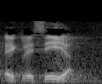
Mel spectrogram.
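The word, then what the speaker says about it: eclesía (ἐκκλησία): Iglesia es una palabra que viene del griego, que significa que se la pronuncia eclesía.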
